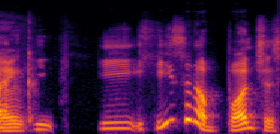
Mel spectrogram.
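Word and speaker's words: Leung: That is Ken Young. Ken Young as Detective Singh. Is it Ken Luang? Is that how you say it? Yeah, sorry, Detective. Luang, probably Yeah, Luang.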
